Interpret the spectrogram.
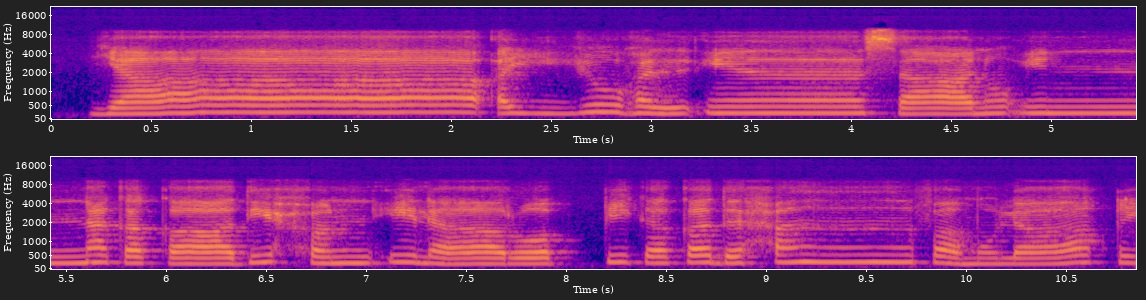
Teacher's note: या में मद्दे मुनफसिल जायज़ है, 4 काउंट करेंगे।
